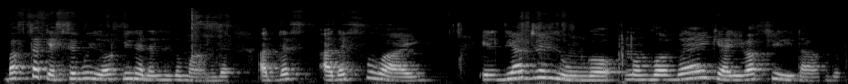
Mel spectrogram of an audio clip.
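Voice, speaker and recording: A woman voicing a sick, hoarse young woman student editor who pleads with a friend, in an echoey room. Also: fairly high pitch, animated, measured pace, dark tone. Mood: urging. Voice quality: hoarse from a sore throat.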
